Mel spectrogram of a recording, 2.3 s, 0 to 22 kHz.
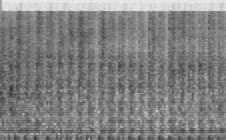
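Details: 2021 Honda Wave at about 12,000 km, idling: a quick, even metallic clatter on every firing pulse, a slack cam chain; owner thinks it is not the cam bearing this time.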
